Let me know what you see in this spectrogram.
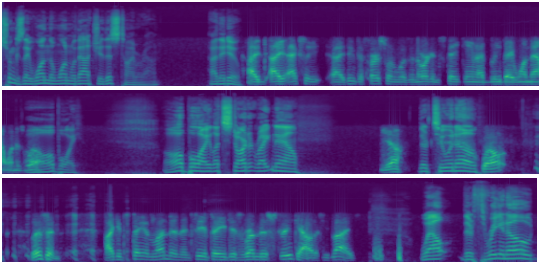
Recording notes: phones in from London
